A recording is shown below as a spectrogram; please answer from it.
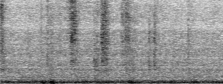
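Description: A steady low mechanical hum, with a few faint clicks over it.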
